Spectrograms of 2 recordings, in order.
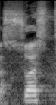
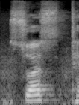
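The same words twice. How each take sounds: First: स्वस्थ ending straight on "sth"; no vowel after the th of स्वस्थ; correct closed ending. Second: स्वस्थ ending in "-thay", as "swasthe"; wrong added vowel. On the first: Teacher giving the correction, स्वस्थ closed on "sth". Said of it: "स्वस्थ होता है". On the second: Teacher showing the mistake, स्वस्थ with an extra final e. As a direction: add an "e" after स्वस्थ. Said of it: "स्वस्थ नहीं होता". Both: Shown as a demonstration.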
